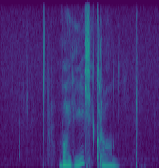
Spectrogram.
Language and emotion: Russian, neutral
